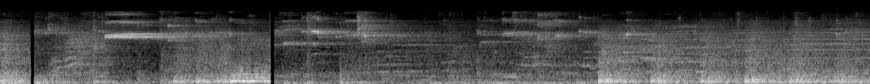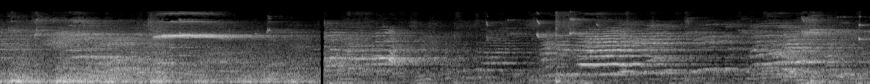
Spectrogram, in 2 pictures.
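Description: Sneakers squeak sharply on a hard floor in a large echoing hall.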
